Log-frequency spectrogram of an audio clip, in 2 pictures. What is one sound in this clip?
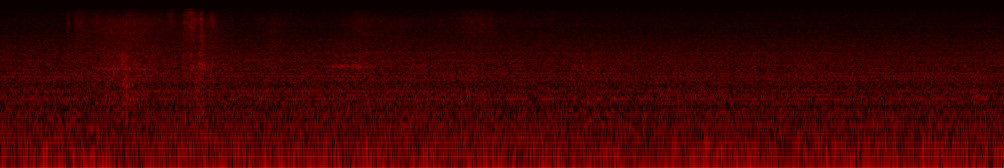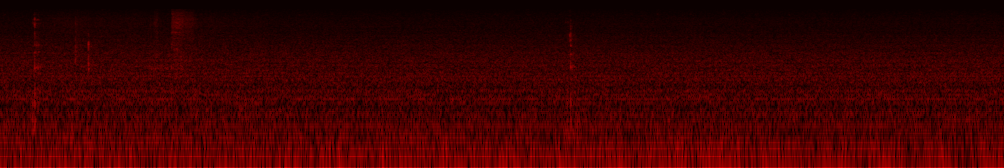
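A paintbrush taps and dabs lightly against a hard surface.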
